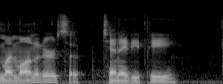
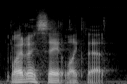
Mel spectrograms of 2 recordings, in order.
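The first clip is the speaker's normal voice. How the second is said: normal talking voice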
